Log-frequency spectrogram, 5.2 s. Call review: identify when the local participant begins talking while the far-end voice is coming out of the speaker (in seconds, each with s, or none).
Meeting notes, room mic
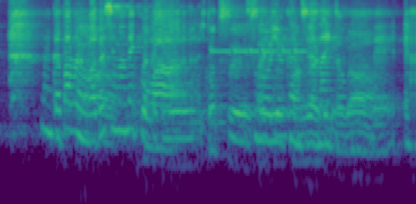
none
